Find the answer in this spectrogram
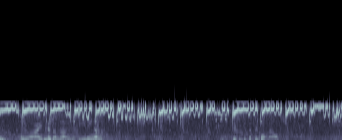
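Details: A White-throated swift, a wildlife rehabilitation patient at Project Wildlife in San Diego, gives shrill, high twittering chirps in rapid, nearly continuous bursts, with a person talking softly underneath.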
